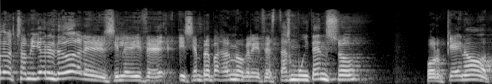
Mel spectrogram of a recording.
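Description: Lively intonation marks a man's speech. He moves along at a fairly quick pace. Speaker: comedian. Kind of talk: comedic banter. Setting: studio with live audience.

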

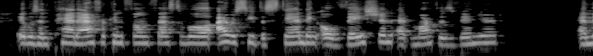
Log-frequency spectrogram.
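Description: The speaker talks at a fairly quick pace in a Brooklyn accent. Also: woman. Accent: New York (Brooklyn). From US Northeast, Brooklyn, New York. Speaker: casting director and producer. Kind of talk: interview. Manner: animated.

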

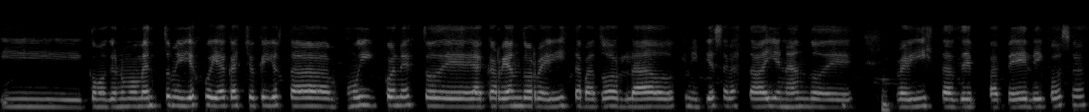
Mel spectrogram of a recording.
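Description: A woman with a Chilean accent speaks at a fairly high pitch, barely pausing. Her intonation is monotone and flat. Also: moderate pace. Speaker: podcast host and collage artist. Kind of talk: casual chat.

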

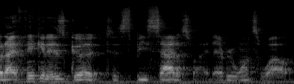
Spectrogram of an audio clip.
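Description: A man talks at a very fast pace. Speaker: podcast host. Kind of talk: casual chat. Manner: casual, excitable.

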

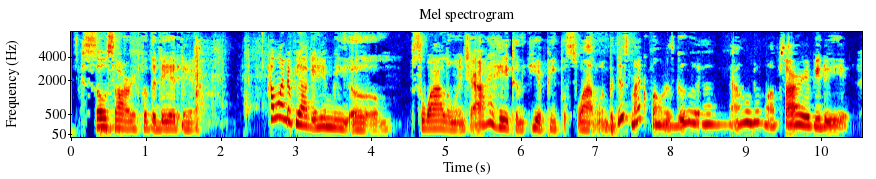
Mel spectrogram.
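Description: Animated and somewhat breathy, a woman of medium pitch talks at a fairly quick pace with very wide pitch swings. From Arkansas, US South. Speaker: podcast host. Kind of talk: casual monologue.

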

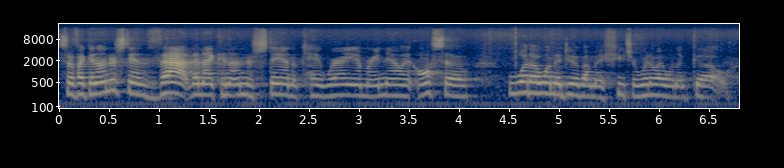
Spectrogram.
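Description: Someone talks at a very fast pace in an American accent, with audible room echo. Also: woman, fairly high pitch for a woman, fairly even intonation. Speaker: counselor. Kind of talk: talk to church audience. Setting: stage with audience.

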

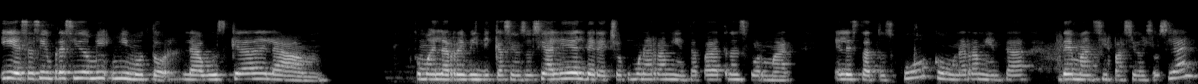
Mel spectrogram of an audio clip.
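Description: A woman with a normal speaking voice, fairly high in pitch, at a moderate pace with fairly even intonation. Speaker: lawyer. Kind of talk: interview.

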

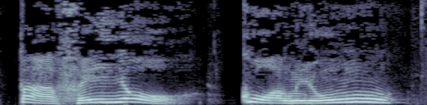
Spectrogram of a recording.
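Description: A man speaks at a very slow pace. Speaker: dialect expert. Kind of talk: lecture.

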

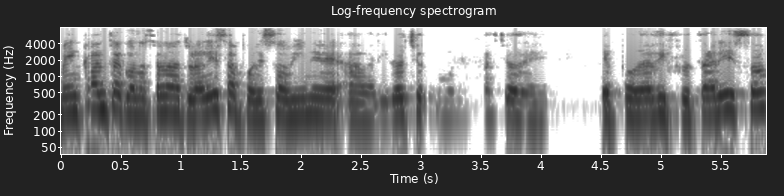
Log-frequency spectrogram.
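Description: Her medium-pitched voice has a dark, mellow tone. The woman speaks at a moderate pace. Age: 50s. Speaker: HR and organizational consultant. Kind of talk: casual chat. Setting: recording from home.

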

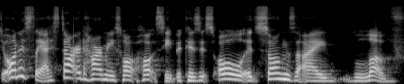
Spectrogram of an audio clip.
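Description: With a Scottish accent, a woman talks at a fairly quick pace, her intonation lively. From Scotland. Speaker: audio engineer and musician. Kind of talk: casual chat.

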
